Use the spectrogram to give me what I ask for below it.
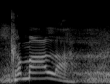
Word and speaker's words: Kamala: tried to interrupt him no my name was kamala like comma i remember that like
